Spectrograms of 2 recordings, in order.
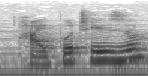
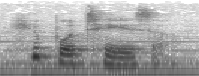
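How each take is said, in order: First: The first vowel sounds like English 'high'. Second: The first vowel is a rounded ü sound. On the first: The speaker calls it wrong. "we might tend to pronounce it as hi" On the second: The speaker calls it right. "No, it's hu"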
